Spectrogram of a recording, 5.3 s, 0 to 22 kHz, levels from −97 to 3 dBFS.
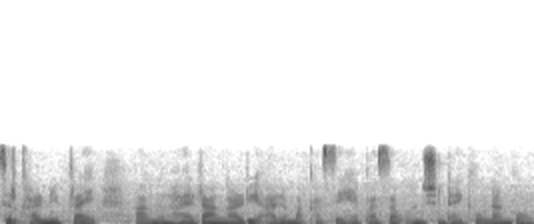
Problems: none marked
